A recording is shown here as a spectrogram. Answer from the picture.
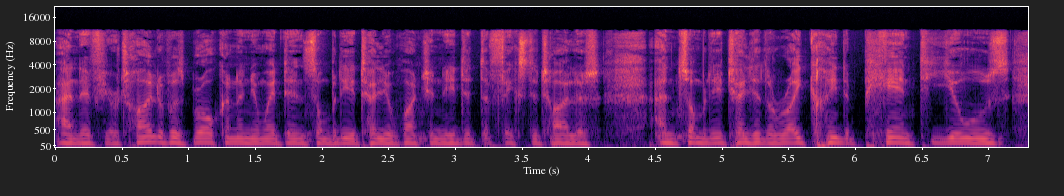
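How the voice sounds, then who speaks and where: Talking at a very fast pace, a man uses a monotone, flat intonation. His voice is somewhat breathy, with a Limerick accent. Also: medium pitch for a man. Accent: Irish (Limerick). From Ireland, Midlands then Limerick. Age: 60s. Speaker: shopping centre manager. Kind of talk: radio interview. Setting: radio studio.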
